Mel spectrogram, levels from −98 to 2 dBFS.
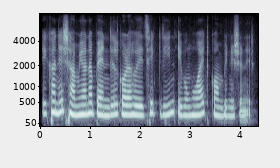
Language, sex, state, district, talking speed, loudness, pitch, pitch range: Bengali, female, West Bengal, Cooch Behar, 125 wpm, -15 LUFS, 215 Hz, 200-240 Hz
